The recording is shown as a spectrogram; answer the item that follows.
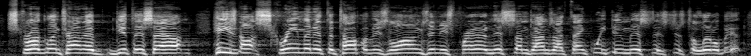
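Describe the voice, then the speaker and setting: Male pastor, high voice, conversational sermon, swings into loud emphatic peaks. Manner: conversational preaching with rising emphatic bursts and asides.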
